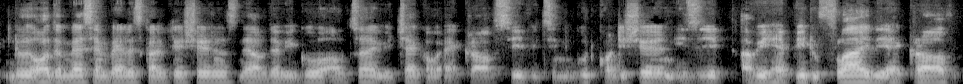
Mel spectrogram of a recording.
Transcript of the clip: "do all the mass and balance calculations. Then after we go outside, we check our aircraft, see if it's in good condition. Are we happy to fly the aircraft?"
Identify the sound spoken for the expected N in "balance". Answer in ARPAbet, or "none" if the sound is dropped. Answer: none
